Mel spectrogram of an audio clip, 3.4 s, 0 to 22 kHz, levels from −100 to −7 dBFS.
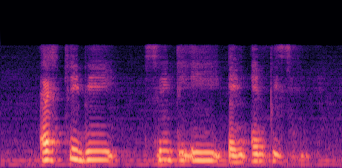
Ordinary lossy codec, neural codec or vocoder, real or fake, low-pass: none; codec, 32 kHz, 1.9 kbps, SNAC; fake; 7.2 kHz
